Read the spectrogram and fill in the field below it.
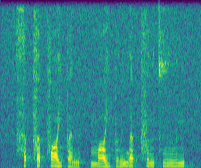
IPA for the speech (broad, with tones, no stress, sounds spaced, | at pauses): h ɐ˥ p̚ f ɐ˥ p̚ f ɔː˥ j p ɐ˨˩ n | m ɔː˨ j p ʊ˨˥ ŋ w ɐ˨˥ p̚ f ʊ˥ ŋ t̪ʰ uː˥ n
